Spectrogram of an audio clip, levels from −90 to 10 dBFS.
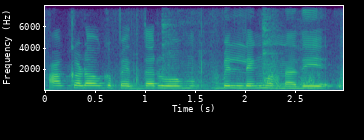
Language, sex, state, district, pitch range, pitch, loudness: Telugu, female, Andhra Pradesh, Annamaya, 210-220 Hz, 215 Hz, -14 LUFS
